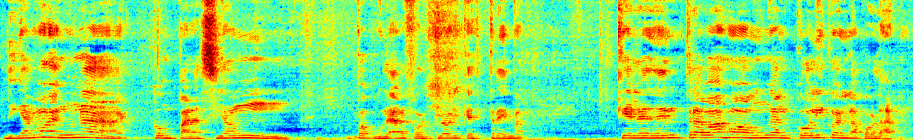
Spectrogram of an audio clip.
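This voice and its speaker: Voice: mid-range voice, unhurried, darkish tone. An interviewer talking in a conversational interview. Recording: echoey room, faint music.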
